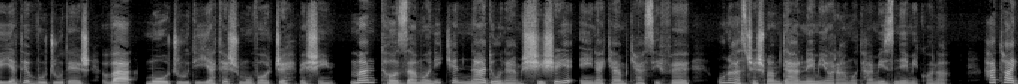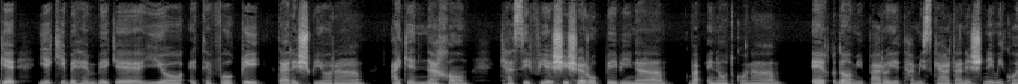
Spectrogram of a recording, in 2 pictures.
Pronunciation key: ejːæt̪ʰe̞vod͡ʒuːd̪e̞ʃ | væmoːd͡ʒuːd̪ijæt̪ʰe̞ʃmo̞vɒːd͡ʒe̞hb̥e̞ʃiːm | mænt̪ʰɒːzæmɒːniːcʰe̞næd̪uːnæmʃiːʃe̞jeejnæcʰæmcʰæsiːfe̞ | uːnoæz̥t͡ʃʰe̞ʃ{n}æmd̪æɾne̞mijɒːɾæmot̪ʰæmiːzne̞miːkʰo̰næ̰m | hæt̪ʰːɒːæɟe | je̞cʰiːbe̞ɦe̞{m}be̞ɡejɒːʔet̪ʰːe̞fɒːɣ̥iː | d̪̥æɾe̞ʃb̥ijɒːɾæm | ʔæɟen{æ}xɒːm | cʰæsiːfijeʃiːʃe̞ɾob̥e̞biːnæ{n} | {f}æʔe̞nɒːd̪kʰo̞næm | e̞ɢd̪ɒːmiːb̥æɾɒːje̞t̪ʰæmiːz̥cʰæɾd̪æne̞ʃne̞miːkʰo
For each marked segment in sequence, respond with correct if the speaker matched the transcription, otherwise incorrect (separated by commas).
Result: incorrect, correct, correct, incorrect, incorrect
